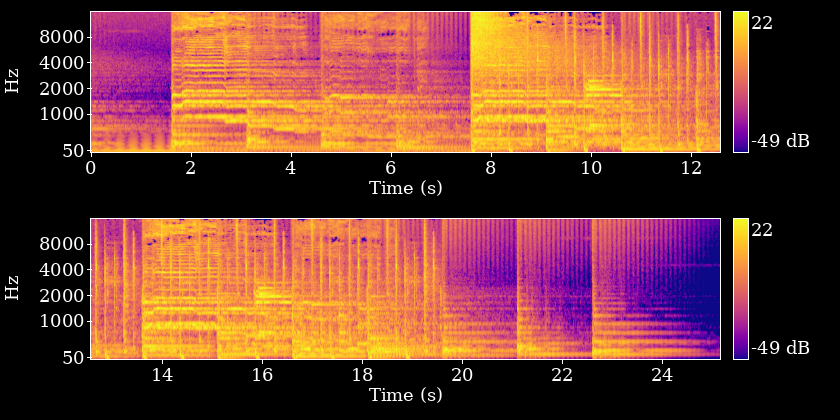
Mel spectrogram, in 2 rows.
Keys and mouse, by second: 0.1-1.1 drag, 1.7 click, 2.8 click, 3.8-5.2 drag, 8.0-9.6 drag, 11.1 click, 12.0 click, 15.6 click, 21.2 click, 24.5-25.1 drag.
